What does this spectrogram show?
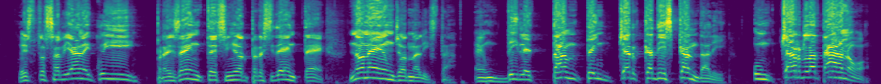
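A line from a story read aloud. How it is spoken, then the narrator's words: Shouting. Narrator (Italian): gridava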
